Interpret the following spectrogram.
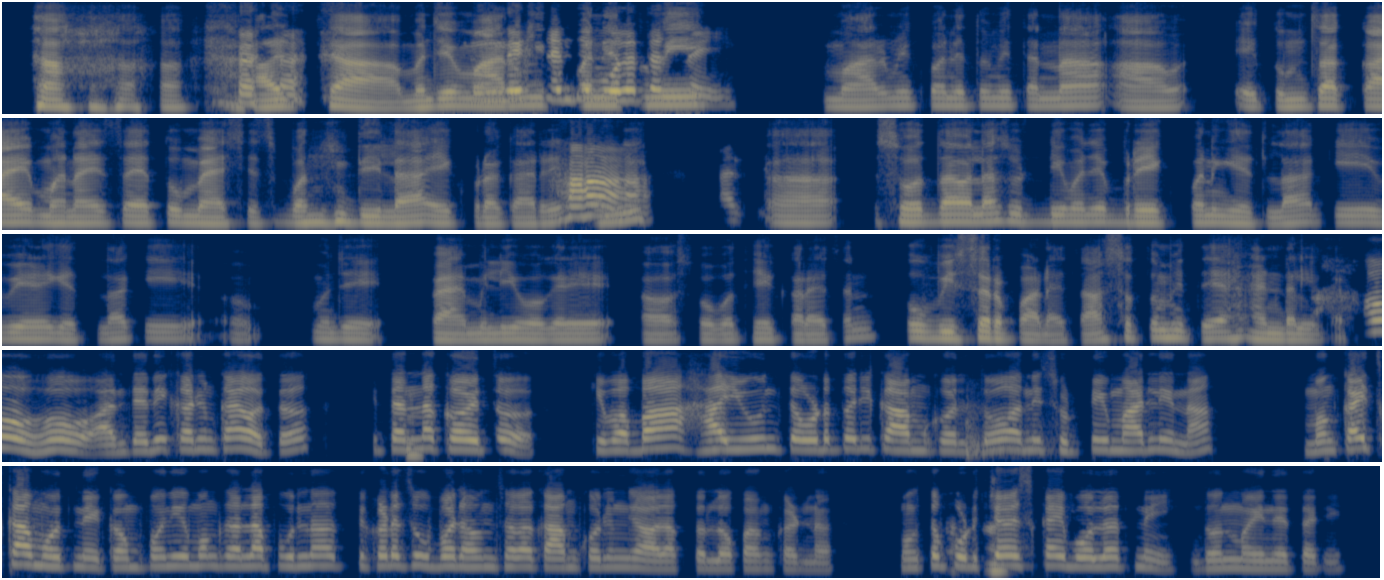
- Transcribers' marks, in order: laughing while speaking: "मग नेक्स्ट टाईम ते बोलतच नाही"; laughing while speaking: "पण दिला"; tapping; other background noise
- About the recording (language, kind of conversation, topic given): Marathi, podcast, काम घरात घुसून येऊ नये यासाठी तुम्ही काय करता?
